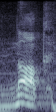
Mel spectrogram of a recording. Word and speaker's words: NUC: bears intel's iconic brand since intel launched their knock that's a next unit of computing pronounced like lock these are their small form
